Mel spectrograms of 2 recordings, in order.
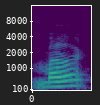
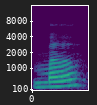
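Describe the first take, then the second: First: The pitch dips low, then rises. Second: The pitch rises from mid to high. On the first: It means horse. "dipping tone" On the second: It means hemp. "rising tone means hemp"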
